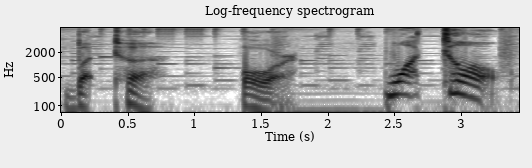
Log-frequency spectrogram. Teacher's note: So instead of a really hard R at the end of a word, butter or water, okay, you might hear something closer to but-tuh or what-tuh. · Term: softened R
